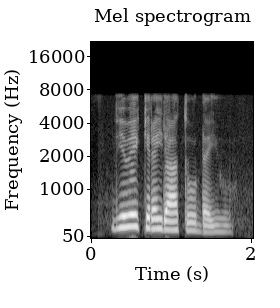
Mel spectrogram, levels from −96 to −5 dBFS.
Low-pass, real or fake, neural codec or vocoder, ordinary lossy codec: 7.2 kHz; fake; vocoder, 44.1 kHz, 80 mel bands, Vocos; none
